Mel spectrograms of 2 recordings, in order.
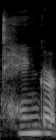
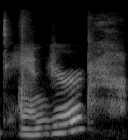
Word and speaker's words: Tanger: it's called the uh tanger outlet i was saying tanger but actually it's pronounced tanger outlet and there's two outlets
